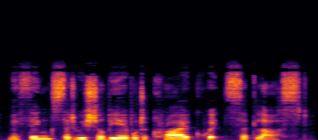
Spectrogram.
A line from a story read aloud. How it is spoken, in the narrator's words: muttered to himself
